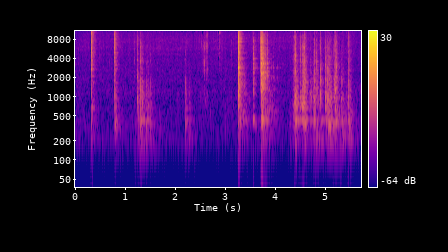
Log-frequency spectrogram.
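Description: Shrimp frying in a pan for a shrimp and beef stir fry, heard as quiet sizzling with sharp clatters of utensils against the pan, a few isolated knocks at first, then a busier stretch of stirring and frying toward the end.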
